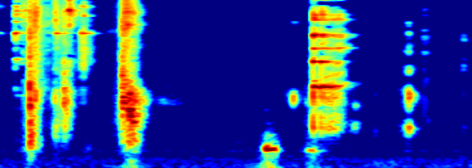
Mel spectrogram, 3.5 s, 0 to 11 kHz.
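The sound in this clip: A beer bottle is cracked open, a 5.6% ABV brew made with Styrian Goldings and Fuggles hops: several sharp glassy clinks, then a brief bright fizzing hiss and a couple of faint ticks.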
